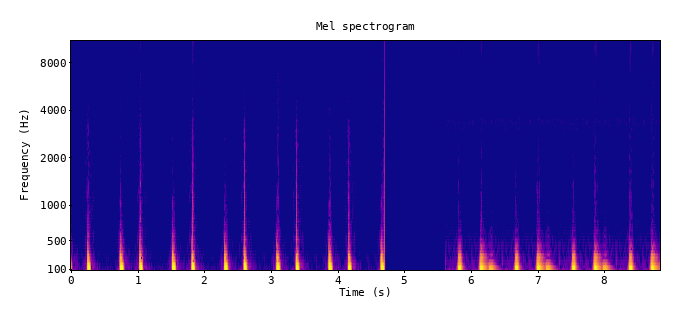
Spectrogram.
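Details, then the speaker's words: Teaching heart-sound audio: third heart sound producing a gallop rhythm like a horse's gallop, described at heart rates of 90 to 120 per minute in decompensated heart failure. S3 gallop. "puede adoptar esta característica de ritmo de galope, semejando el galope de un caballo, ¿sí? En estas condiciones nosotros podemos inferir, fundamentalmente cuando el paciente tiene tremor cordis, que se trata de un paciente con insuficiencia cardíaca descompensada."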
